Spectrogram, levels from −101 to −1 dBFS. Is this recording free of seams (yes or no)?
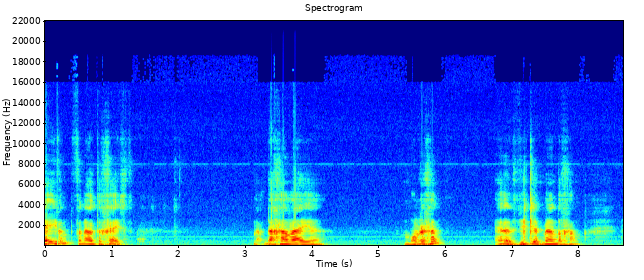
yes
